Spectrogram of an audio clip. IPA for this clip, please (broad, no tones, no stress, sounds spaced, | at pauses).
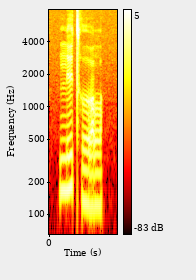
n ɪ tʰ ɤ lˠ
